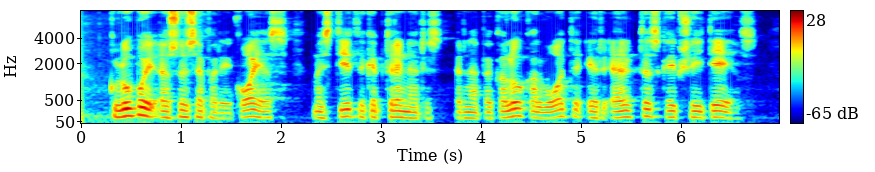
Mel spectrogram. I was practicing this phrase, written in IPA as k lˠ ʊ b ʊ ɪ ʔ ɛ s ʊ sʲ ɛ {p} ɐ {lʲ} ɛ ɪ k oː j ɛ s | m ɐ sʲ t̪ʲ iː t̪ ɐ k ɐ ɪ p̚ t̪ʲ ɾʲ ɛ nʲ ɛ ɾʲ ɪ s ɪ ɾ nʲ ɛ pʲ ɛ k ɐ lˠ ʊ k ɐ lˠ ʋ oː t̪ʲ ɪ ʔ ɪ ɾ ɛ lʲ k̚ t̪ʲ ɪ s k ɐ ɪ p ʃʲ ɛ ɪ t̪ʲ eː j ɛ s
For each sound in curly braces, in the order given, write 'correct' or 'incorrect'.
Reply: correct, incorrect: ɾʲ

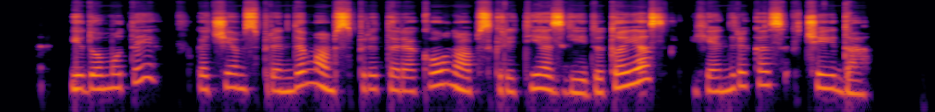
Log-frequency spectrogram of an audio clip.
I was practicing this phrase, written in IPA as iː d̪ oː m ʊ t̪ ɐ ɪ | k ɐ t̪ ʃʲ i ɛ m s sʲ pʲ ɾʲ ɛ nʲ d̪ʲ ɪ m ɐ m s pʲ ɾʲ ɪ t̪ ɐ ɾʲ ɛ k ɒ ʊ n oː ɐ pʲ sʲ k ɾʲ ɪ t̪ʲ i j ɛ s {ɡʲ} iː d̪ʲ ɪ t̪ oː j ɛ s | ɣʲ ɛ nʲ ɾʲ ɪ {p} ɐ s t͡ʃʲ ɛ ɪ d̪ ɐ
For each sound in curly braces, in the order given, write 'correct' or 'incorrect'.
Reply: correct, incorrect: k

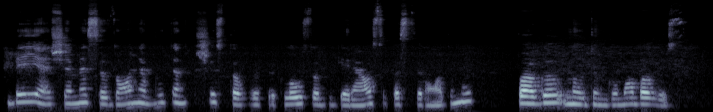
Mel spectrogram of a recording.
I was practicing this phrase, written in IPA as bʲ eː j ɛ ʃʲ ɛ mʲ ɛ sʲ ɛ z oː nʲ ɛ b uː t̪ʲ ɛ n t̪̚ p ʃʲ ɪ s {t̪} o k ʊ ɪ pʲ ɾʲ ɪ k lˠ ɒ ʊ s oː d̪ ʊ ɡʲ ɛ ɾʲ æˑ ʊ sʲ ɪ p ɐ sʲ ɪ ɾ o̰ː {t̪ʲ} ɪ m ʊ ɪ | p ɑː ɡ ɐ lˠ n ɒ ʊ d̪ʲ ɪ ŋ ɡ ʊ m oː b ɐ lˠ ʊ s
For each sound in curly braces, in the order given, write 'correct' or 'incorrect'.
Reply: correct, incorrect: d̪ʲ

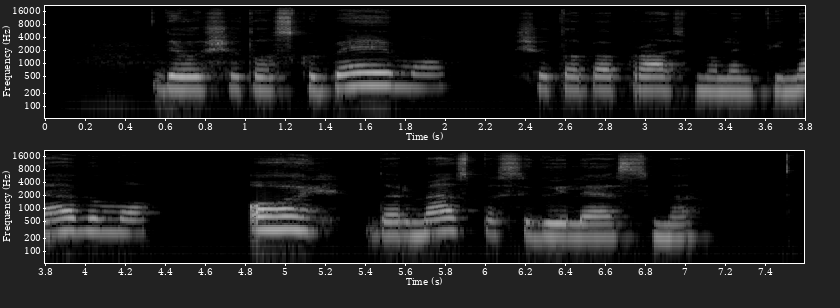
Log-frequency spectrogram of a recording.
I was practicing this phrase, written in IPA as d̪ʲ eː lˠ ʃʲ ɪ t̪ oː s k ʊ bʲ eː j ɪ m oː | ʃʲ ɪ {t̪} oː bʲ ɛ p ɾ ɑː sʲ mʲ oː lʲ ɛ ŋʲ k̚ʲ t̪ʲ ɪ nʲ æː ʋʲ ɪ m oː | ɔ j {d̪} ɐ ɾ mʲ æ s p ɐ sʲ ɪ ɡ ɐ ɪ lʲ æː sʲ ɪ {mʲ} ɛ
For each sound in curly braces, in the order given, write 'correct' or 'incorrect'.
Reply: correct, correct, correct

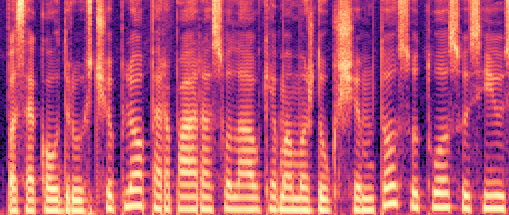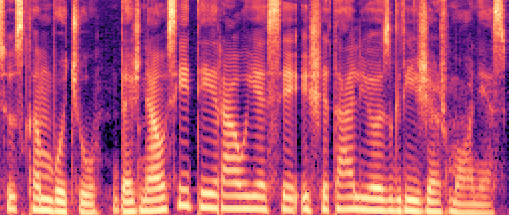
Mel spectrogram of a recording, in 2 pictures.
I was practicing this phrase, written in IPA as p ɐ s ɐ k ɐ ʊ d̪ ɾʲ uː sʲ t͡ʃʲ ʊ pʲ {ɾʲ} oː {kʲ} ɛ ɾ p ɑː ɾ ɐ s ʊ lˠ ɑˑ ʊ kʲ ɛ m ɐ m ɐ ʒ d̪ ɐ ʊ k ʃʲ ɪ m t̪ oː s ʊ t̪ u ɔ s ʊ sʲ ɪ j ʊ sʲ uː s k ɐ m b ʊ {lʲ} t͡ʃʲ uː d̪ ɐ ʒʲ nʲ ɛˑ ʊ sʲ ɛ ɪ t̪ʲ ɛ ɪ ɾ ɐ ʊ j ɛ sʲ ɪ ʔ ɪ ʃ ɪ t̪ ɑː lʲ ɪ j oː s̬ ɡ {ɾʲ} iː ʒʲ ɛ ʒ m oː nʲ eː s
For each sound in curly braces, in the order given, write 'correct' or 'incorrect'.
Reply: incorrect: lʲ, incorrect: pʲ, incorrect: none, correct

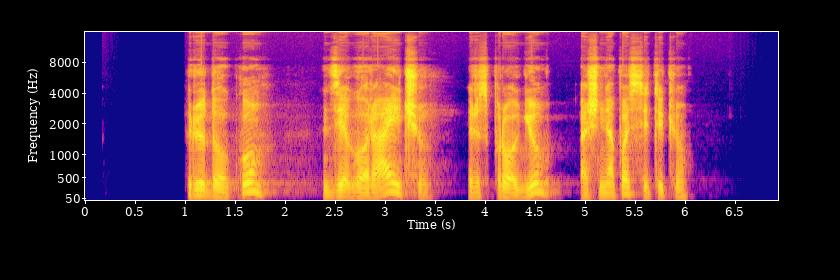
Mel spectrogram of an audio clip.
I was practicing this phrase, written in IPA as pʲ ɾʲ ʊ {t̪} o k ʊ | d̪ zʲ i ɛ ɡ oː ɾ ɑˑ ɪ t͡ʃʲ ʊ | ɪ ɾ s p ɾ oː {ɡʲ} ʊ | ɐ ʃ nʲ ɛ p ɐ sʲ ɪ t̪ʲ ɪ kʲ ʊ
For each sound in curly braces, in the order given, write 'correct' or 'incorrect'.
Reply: incorrect: d̪, correct

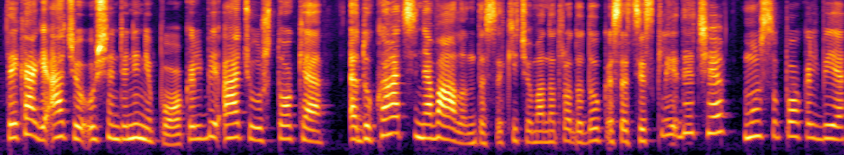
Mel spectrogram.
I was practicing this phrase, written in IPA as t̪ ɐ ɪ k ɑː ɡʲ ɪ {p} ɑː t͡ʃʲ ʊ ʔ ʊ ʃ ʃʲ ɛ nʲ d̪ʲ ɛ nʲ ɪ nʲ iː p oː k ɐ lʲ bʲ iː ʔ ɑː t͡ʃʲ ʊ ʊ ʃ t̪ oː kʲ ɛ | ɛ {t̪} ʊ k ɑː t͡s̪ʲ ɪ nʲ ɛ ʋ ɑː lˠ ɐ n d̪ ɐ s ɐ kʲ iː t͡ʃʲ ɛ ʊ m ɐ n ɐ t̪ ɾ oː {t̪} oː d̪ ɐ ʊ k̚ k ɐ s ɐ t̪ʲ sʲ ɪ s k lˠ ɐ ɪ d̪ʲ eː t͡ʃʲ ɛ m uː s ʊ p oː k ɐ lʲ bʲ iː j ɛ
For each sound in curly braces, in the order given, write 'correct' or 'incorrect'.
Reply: incorrect: ʔ, incorrect: d̪, incorrect: d̪

